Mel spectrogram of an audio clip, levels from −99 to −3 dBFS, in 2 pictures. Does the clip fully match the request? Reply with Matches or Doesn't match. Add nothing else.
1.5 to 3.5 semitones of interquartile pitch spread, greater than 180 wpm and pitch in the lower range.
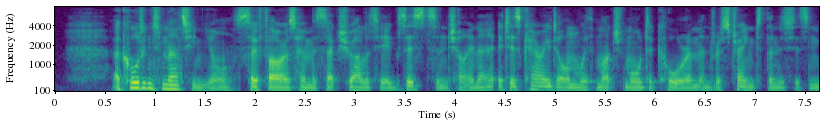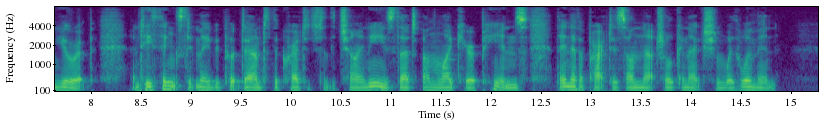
Matches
